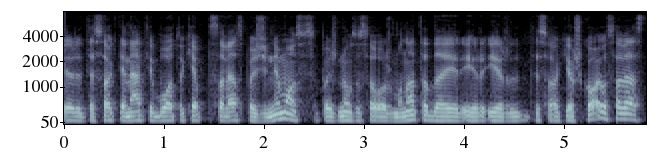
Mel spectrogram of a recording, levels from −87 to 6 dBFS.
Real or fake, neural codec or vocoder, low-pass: real; none; 7.2 kHz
